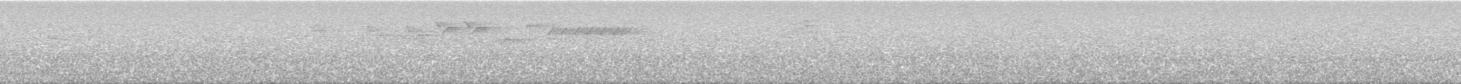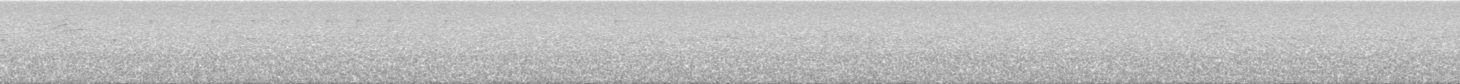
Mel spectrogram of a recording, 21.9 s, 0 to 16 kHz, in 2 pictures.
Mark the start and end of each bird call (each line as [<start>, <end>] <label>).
[0.76, 5.56] Green-tailed Towhee (Pipilo chlorurus)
